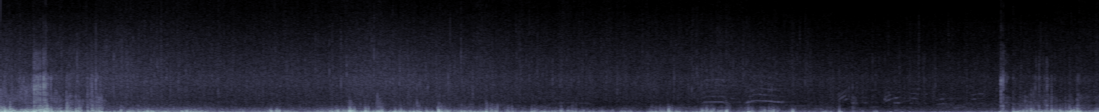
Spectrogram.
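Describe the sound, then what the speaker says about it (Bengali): Strong wind gusts off the Gaureshwar River in a Sundarbans village rumble and buffet the microphone continuously, with faint bird chirps briefly audible in the middle. "নদীর হাওয়া এসে এখানে লাগছে"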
